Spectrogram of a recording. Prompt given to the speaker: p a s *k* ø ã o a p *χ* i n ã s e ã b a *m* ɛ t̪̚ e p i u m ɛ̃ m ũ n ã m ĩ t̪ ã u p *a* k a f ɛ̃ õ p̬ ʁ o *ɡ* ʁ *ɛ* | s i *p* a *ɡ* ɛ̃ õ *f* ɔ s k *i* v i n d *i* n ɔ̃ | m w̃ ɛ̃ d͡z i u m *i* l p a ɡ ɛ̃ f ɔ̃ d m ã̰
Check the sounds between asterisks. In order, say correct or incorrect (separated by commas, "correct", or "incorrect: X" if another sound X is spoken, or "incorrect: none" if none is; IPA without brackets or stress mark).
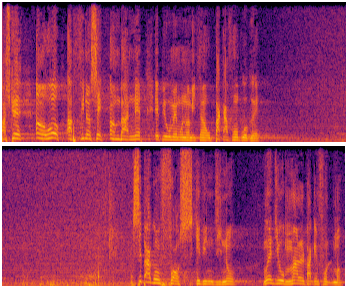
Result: correct, incorrect: f, incorrect: n, correct, correct, correct, correct, correct, correct, correct, correct, incorrect: a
